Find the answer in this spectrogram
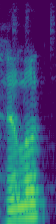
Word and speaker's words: Gila: some ancient story like do you guys know of gila or Hitler I thought I heard them pronounce it both ways do you guys know the story about Hilla the monster or is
